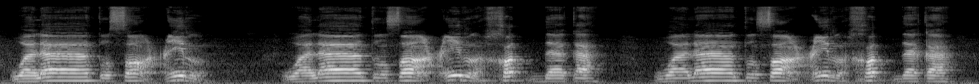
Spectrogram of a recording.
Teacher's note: maka ra tersebut dibaca tipis, bukan tebal.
